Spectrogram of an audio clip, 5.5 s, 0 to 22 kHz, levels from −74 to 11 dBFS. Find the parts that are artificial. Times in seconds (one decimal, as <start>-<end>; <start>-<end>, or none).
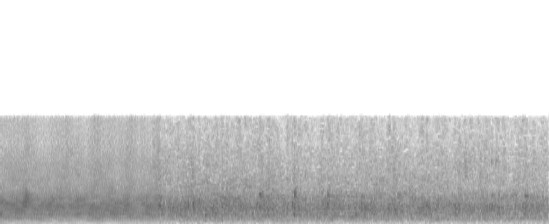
0.0-1.6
